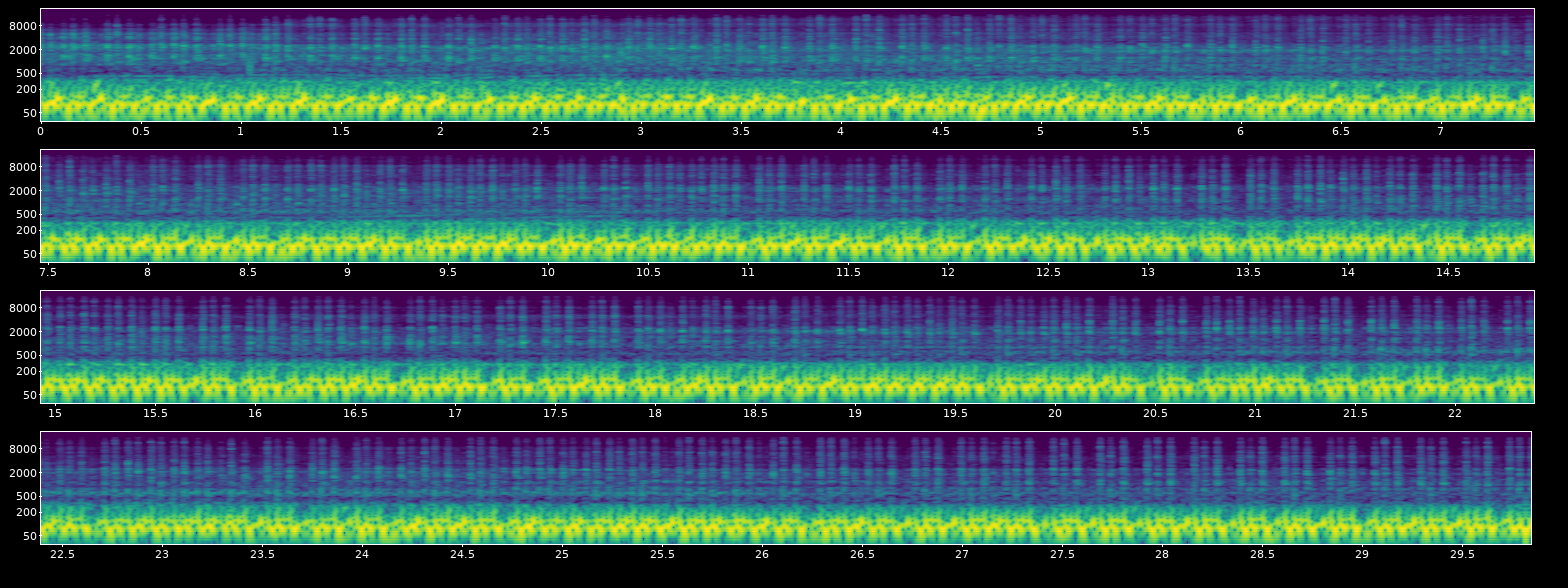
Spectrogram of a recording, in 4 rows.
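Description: Harley-Davidson CVO Fat Bob's Screamin' Eagle 110 V-twin idling steadily.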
